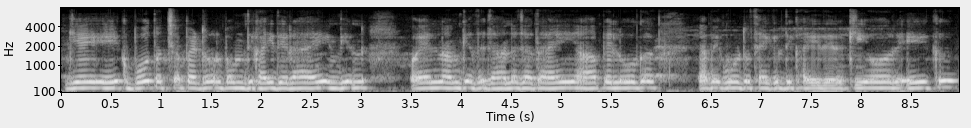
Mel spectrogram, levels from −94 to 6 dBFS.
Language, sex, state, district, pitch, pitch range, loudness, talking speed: Hindi, female, Rajasthan, Jaipur, 205 Hz, 195-210 Hz, -12 LUFS, 195 wpm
